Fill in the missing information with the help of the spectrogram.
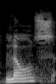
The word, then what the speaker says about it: Lens: Lens, how you pronounce it? Lens? Lens? – Lens.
